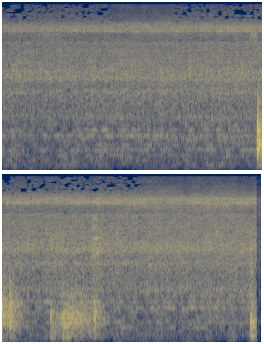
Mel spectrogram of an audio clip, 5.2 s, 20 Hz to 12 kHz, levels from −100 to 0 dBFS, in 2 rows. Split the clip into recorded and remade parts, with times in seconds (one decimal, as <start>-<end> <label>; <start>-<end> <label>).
0.0-1.1 recorded; 1.1-1.7 remade; 1.7-4.0 recorded; 4.0-5.2 remade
